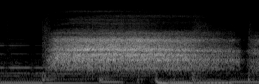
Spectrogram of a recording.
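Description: A single deep inhale through an open mouth during a morning yoga session, a breathy rush of air lasting about two seconds that swells and then fades, close and clear over faint background music.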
